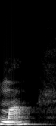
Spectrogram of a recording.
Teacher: उच्चारण का स्थल मुंह और नाक दोनों से हो रहा है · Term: अनुनासिक स्वर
